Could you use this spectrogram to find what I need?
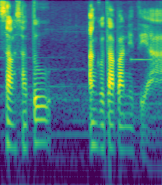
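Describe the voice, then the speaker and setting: Background music accompanies a male speaker. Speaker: podcast host. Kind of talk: horror story reading on a podcast. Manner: casual, joking.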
